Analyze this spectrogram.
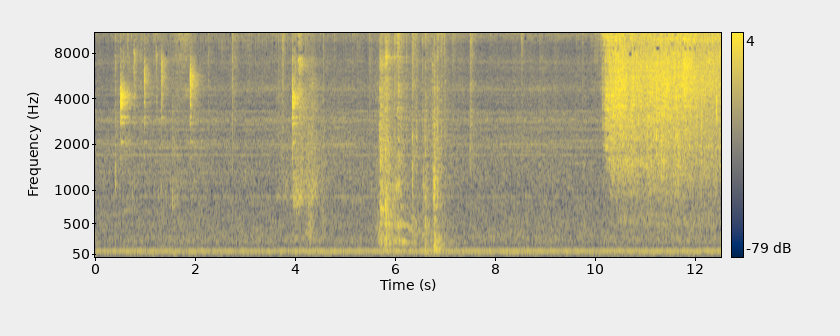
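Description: Hot cooking oil in a wok under a low steady hum, with a few small clicks and knocks. About ten seconds in, a sudden loud sizzle starts as lemongrass-marinated rat meat is laid into the hot oil to deep-fry.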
